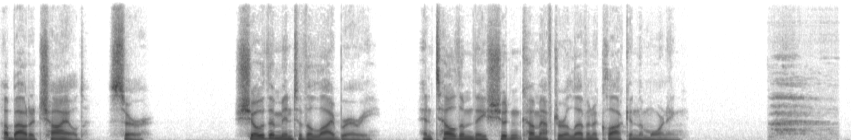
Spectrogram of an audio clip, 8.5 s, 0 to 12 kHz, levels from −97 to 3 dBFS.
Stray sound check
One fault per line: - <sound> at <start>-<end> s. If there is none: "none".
- sigh at 7.7-8.4 s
